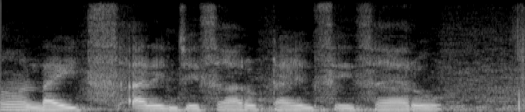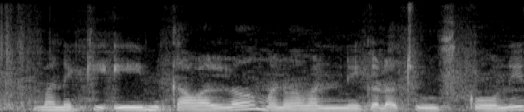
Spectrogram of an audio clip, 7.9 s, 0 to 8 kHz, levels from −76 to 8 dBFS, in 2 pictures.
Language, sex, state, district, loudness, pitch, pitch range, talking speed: Telugu, female, Andhra Pradesh, Anantapur, -14 LUFS, 170 Hz, 170-185 Hz, 100 wpm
